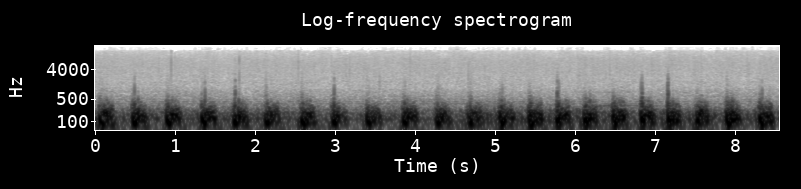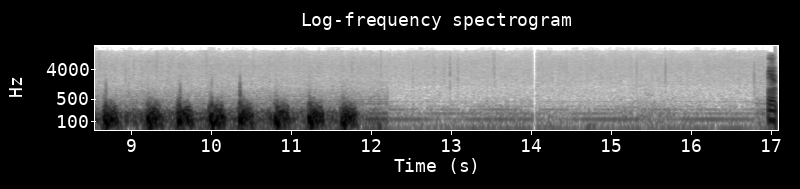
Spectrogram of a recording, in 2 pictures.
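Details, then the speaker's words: Dog with mitral insufficiency: fast heartbeat with a loud, prolonged holosystolic murmur that obliterates the second heart sound, so each beat sounds like one long sound. "listen to another recording of mitral insufficiency the holosystolic murmur is so loud and prolonged that the second heart sound is obliterated giving the impression of only one prolonged sound"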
